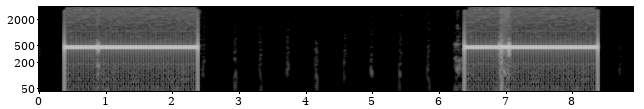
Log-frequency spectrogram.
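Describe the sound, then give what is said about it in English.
A telephone ringback tone sounds twice, each steady two-second buzz followed by about four seconds of silence, as a call rings on unanswered. The tone is clear, with no voices. “Yeah, he said he ain't taking calls right now.”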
